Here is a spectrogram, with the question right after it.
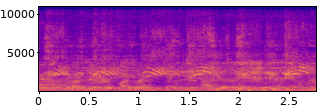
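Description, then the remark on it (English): Loud, rowdy chatter from a group of people at the table behind, many voices overlapping into a steady, lively hubbub with no pauses, filling the whole moment. “So it's getting kind of rowdy under the... The other table behind us. Has really ramped up.”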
